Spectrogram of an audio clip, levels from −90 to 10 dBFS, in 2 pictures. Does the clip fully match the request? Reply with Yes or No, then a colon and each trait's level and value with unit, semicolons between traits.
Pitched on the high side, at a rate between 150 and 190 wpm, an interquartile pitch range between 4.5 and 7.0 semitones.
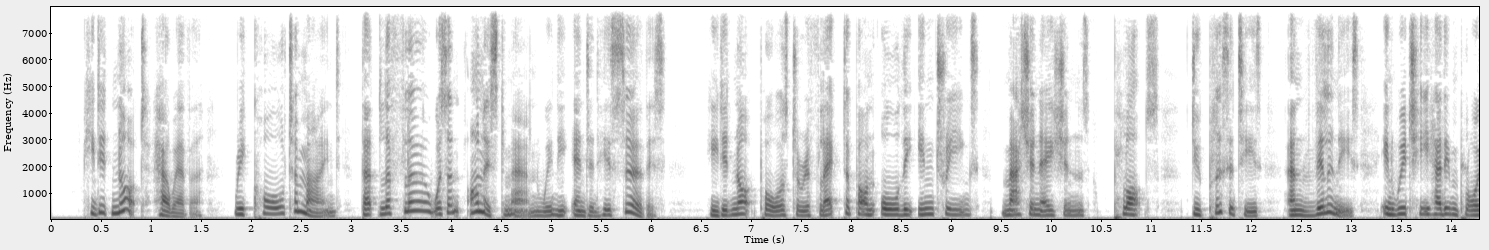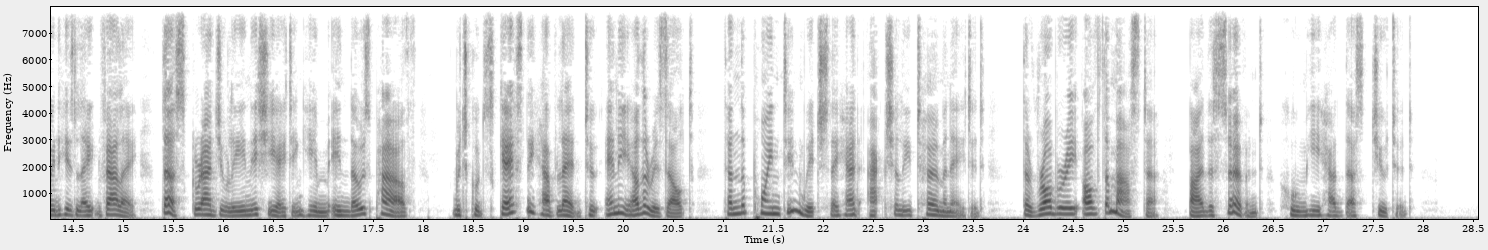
Yes: high, 195 Hz; average, 160 wpm; average, 4.8 semitones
